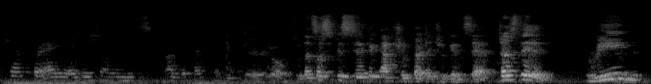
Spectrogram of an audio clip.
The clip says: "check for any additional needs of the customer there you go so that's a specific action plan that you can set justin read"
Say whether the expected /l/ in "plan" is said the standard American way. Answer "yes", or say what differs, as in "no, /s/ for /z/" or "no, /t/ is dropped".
no, /l/ is dropped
